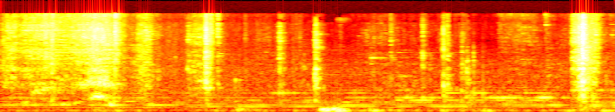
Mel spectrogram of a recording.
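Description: Rustling and clicking noises: a rustle at the start, scattered sharp clicks, a dull low thump around the middle and a sharp rustle near the end, over faint steady tones.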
